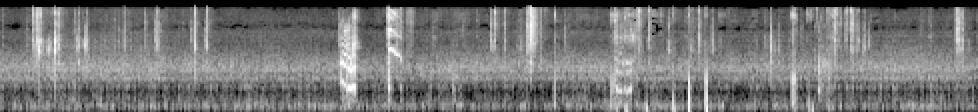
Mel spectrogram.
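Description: Light metallic clicks and taps of bolts and hand tools being handled and set into the aluminium water pump housing of a snowmobile engine, with a quick run of four clicks about four seconds in.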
